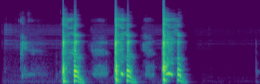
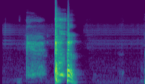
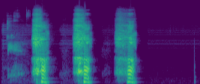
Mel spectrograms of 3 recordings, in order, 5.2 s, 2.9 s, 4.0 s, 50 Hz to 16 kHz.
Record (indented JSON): {
  "three_cough_length": "5.2 s",
  "three_cough_amplitude": 32768,
  "three_cough_signal_mean_std_ratio": 0.3,
  "cough_length": "2.9 s",
  "cough_amplitude": 32768,
  "cough_signal_mean_std_ratio": 0.25,
  "exhalation_length": "4.0 s",
  "exhalation_amplitude": 32209,
  "exhalation_signal_mean_std_ratio": 0.37,
  "survey_phase": "beta (2021-08-13 to 2022-03-07)",
  "age": "45-64",
  "gender": "Male",
  "wearing_mask": "No",
  "symptom_fatigue": true,
  "smoker_status": "Never smoked",
  "respiratory_condition_asthma": true,
  "respiratory_condition_other": false,
  "recruitment_source": "REACT",
  "submission_delay": "1 day",
  "covid_test_result": "Negative",
  "covid_test_method": "RT-qPCR"
}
